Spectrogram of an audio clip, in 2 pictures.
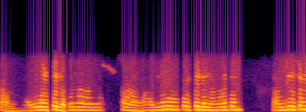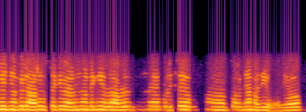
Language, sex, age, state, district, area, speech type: Malayalam, female, 30-45, Kerala, Idukki, rural, conversation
